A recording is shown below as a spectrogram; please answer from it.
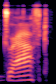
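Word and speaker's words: draught: you go to a restaurant and they say draft beer it looks like this but it's going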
